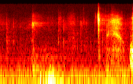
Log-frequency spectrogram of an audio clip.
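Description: A playing-card-sized oracle card being handled and laid down on a spread of cards on a wooden table. Faint card rustles come first, then one sharp tap about one and a half seconds in as it lands.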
